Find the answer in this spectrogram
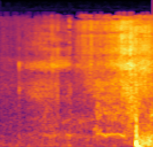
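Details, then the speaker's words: Soft airflow hiss building with a faint whistle, ending in a valve-like click and rush of air; one breath from a podcast speaker's own mechanical ventilator, heard while he talks: mechanical ventilator breath cycle. "That noise you're hearing is my ventilator."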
